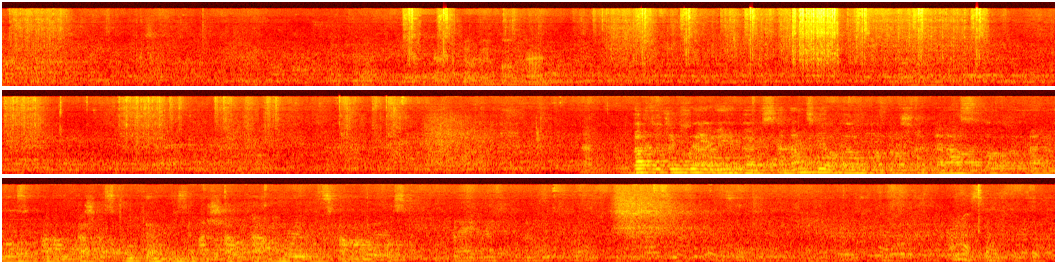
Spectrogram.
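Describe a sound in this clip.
A man speaks steadily through a loudspeaker in a large echoing hall.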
